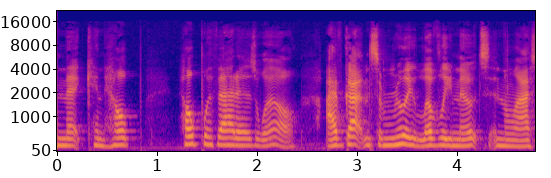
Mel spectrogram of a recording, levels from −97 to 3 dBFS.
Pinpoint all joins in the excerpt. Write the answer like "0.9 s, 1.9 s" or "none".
none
